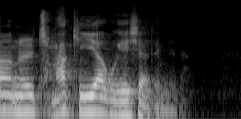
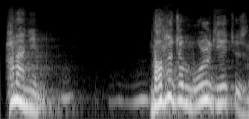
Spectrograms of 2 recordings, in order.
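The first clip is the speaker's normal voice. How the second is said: pleading prayer; 7 semitones higher, 3 dB louder than usual. Retold or imitated.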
